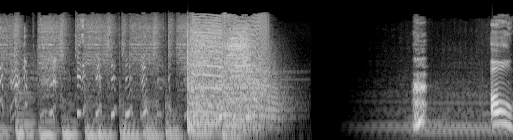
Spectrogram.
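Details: Cartoon (Masha and the Bear), acted hiccups: cartoon music and voice, then a pause and two sharp, abrupt voiced catches; hold-your-breath remedy scene.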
